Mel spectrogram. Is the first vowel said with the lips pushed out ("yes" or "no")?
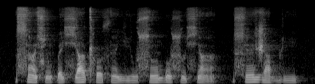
no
